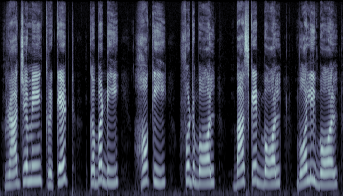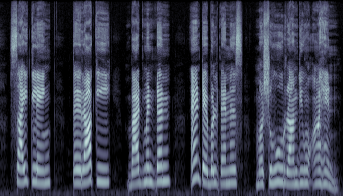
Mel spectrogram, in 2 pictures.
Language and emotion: Sindhi, neutral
